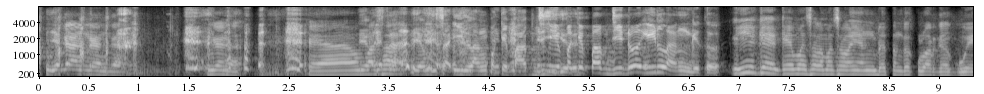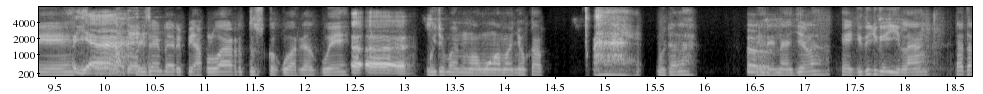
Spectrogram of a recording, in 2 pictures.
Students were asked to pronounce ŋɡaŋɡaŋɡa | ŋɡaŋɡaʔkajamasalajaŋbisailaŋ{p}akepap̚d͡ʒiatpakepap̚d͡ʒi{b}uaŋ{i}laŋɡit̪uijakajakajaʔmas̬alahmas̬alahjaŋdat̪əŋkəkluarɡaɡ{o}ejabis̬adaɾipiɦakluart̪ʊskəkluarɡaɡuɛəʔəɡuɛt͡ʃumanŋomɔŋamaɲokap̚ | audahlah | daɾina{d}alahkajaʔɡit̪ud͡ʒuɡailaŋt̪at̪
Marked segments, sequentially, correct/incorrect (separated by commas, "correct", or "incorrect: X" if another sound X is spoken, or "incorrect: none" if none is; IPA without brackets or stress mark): correct, incorrect: d, correct, incorrect: u, incorrect: d͡ʒ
